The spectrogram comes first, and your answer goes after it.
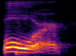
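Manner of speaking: "bore" said loud and falling; stressed bore. Shown as a demonstration. Mother showing the word her son dislikes, loud. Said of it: "not saying".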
